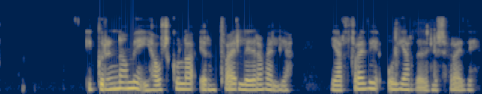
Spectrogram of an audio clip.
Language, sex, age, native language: Icelandic, female, 30-39, Icelandic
